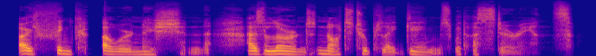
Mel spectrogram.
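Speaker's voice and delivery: openly sneering, scornful delivery. Reading Ton's line in a story: sneering. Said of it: "and as Vassa looked up and down his enormous body and withering gaze, / and Ton had taken his place shortly after in a legendary display of skill and strength. While Murray elected their foreman throu".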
